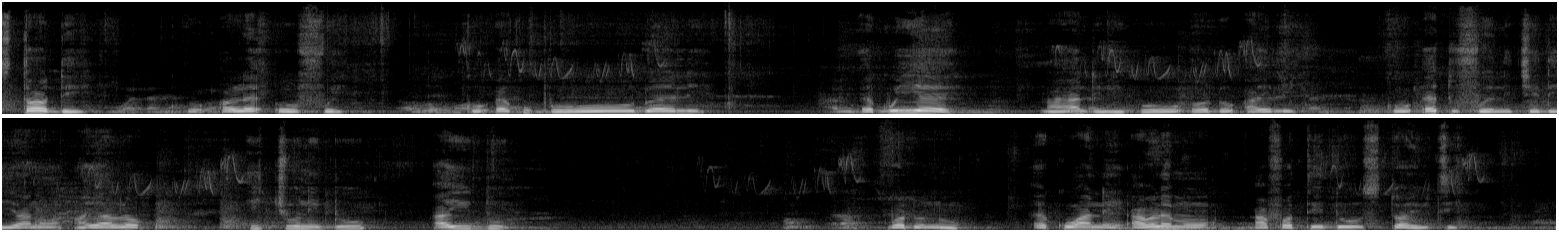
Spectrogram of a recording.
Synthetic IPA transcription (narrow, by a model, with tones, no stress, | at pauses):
st̪ɔ˦˨dɪ˨ko˨ɔ˦lɛ˦o˨fu˨e˨ | ko˨ʔɛ˦ku˦po˨wo˦dʊ˦a˨je˦li˦˨ | ɛ˦ku˦jɛ˦˨ | mã˨ja˦di˨nĩ˨po˨wo˦ʔɔ˦dʊ˦ʔa˨je˦li˦˨ | ko˦ʔɛ˦t̪u˨fu˨e˨nĩ˨t͡ʃe˨dɪ˨ja˦nʊ̃˦a˨ja˦lɔ˦ | i˦t͡ʃu˦nɪ̃˨dʊ˦ | a˨ji˦d̪u˦˨ | ɡ͡bɔ˨ɖʊ˨nʊ̃˨ | ɛ˦kʊ˦a˦nɪ̃˨ʔa˨wlɛ˦mʊ̃˨a˨fɔ˨t̪ɪ˦d̪ʊ˦st̪ʊ˦a˨ju˦t̪i˦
